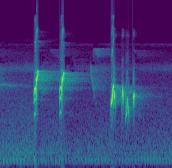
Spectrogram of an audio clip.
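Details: Bulbul luring call, used to draw back an escaped bird: two sharp chirps with a sliding whistle, then a quick run of three or four bright chirped notes, over a quiet low hum.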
